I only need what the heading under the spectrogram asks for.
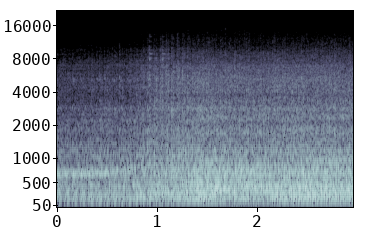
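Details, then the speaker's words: Small petrol engine after adding fresh gas to stale fuel: steady buzzing idle with a slightly uneven, wavering beat, tends to die at wide open throttle; owner suspects remaining dead gas, improving as it runs. "And I can tell it ain't quite running just right, but it's getting better. Hear that? And there tries to die out though when you go wide open with it. I still believe it's due to the dead gas in it."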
